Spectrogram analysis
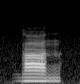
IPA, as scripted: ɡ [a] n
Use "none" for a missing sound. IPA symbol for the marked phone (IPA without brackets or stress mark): a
